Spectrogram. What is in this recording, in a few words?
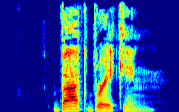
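"backbreaking", English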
